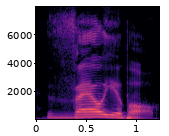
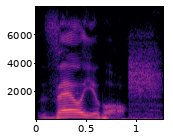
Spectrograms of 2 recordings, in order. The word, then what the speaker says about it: valuable: lesson number fourteen but be careful when the v's in the beginning of the word not a-- you want to pronounce that with more vibration valuable valuable to make me speak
